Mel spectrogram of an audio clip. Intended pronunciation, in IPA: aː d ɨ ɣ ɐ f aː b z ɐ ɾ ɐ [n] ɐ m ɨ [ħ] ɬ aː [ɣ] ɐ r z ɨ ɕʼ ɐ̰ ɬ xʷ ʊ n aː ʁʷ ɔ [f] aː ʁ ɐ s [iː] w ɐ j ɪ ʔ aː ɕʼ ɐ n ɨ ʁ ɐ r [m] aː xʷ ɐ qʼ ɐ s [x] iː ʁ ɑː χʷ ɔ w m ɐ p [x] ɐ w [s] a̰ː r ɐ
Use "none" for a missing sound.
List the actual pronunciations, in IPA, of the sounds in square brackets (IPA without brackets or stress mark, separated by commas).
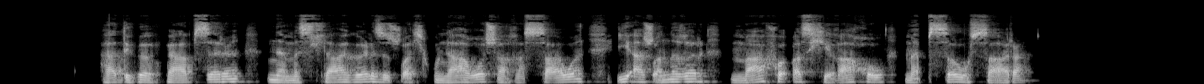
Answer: n, s, ɣ, ɕ, aː, m, x, s, s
